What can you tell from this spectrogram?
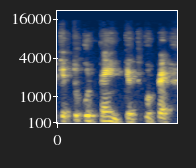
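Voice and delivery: put-on hushed, lightly accented "Get the good paint"; imitating a Greek painter. Quoting the Greek house painter neighbor in a soft accent. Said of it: "that's how he said it".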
